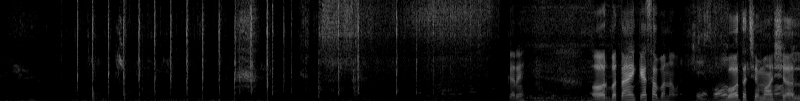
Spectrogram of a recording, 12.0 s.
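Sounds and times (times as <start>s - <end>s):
flatbread sizzling on hot griddle: 4.6s - 7.6s.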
